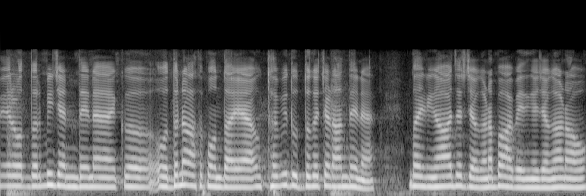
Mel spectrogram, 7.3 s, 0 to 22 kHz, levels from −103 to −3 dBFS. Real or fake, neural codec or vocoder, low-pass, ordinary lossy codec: real; none; none; none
